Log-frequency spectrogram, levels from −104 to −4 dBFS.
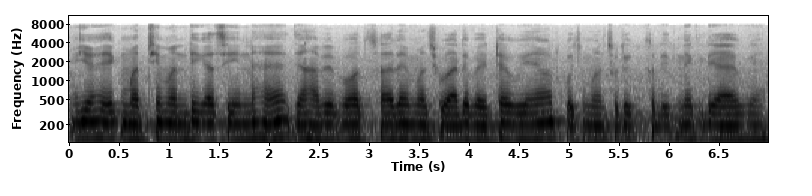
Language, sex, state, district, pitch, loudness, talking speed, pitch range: Hindi, male, Bihar, West Champaran, 100 Hz, -12 LUFS, 205 wpm, 100-105 Hz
